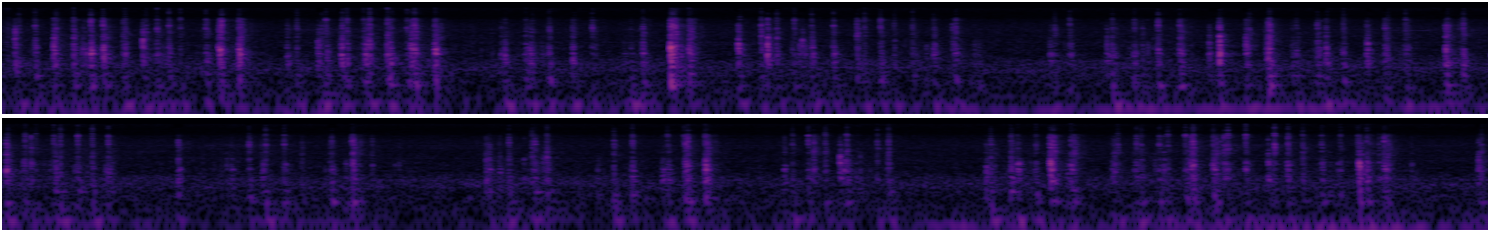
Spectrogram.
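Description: Fingertips type steadily on the keys of a Razer Ornata Chroma, a full-size backlit plastic mechamembrane gaming keyboard. Fast, short, soft clicks and clacks run continuously over a faint low hum, with an occasional sharper keystroke standing out.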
